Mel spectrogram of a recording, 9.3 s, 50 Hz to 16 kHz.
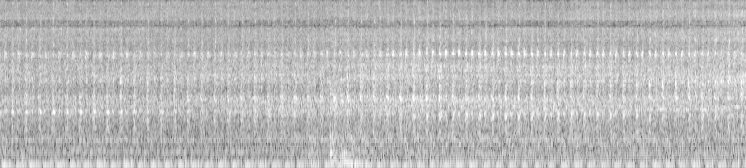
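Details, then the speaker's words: New 5 HP steam engine (3-in bore, 4-in stroke) with flyball governor and oiler, fed by 20-in copper-tube boiler: steady even chuffing about three beats a second, no knocks or clanks; normal running. "And uh It runs beautiful."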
